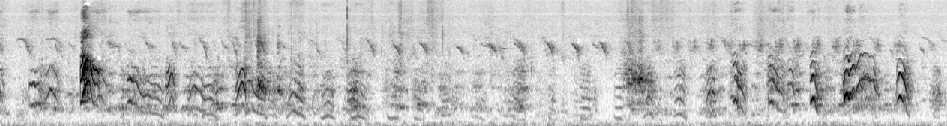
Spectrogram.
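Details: Puppies crying for their absent mother, giving a jumble of high yelps and quavering whines, one sharp loud squeal early on, then a steady stream of short rising and falling cries from several pups.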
